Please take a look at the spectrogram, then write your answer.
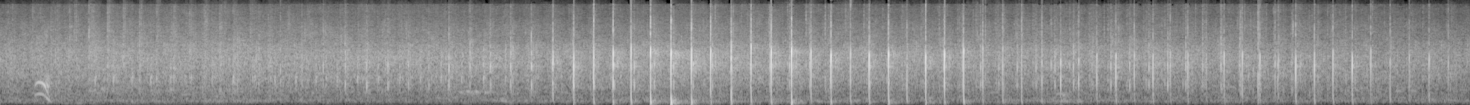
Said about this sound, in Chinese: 我们用最热烈的掌声请出我们的老寿星，相声名家张文顺先生。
